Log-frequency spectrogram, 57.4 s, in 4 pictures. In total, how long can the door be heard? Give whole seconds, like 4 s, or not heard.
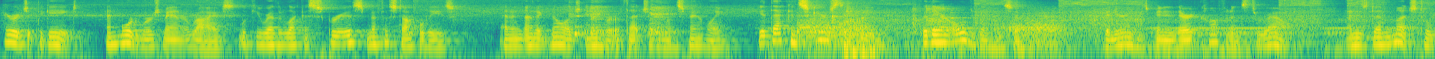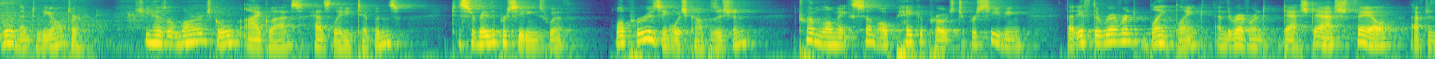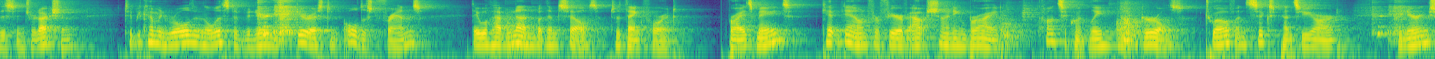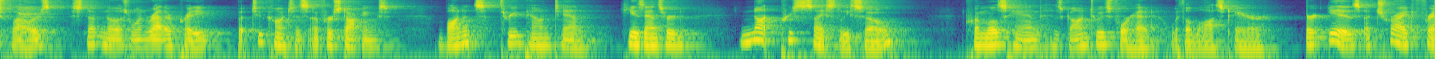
5 s.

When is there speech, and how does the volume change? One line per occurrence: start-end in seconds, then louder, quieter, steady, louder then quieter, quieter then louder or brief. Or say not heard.
0.0-57.3 steady.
